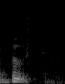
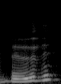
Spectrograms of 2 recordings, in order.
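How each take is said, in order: First: The final th is voiceless, without voice buzz. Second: The final th is voiced, with voice buzz. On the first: "the th in booth, as we pronounce it, is non-voiced" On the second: "he used the voiced th sound, which is booth"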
